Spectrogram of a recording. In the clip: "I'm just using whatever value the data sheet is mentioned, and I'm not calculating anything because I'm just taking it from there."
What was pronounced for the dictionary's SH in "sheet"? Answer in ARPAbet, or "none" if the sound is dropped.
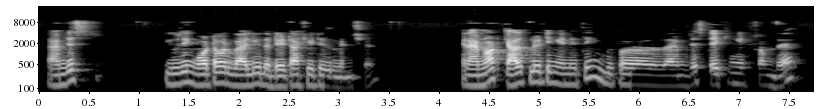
SH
